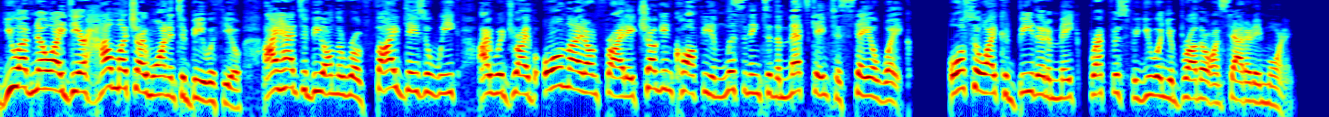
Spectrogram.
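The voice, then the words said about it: Put-on Long Island accent. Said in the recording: “my Long Island accent”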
